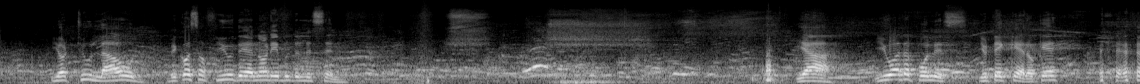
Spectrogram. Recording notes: A recording of my conversation with the 100+ students that I worked with in a drive to empower some under privileged children.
